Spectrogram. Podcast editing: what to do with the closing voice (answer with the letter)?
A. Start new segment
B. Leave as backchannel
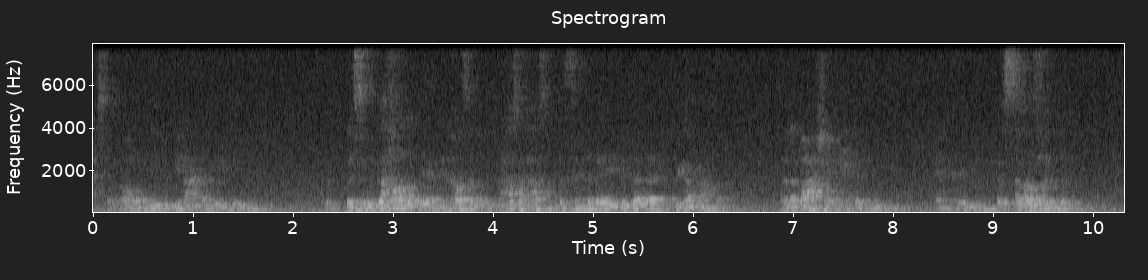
A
